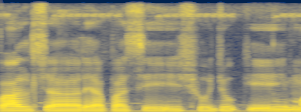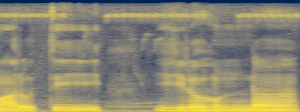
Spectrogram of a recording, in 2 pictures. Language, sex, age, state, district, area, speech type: Bengali, male, 18-30, West Bengal, Uttar Dinajpur, urban, spontaneous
